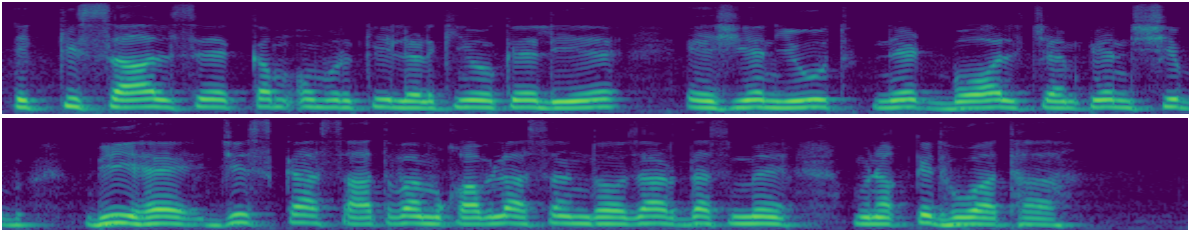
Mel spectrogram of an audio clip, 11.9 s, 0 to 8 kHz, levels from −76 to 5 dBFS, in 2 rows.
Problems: none marked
